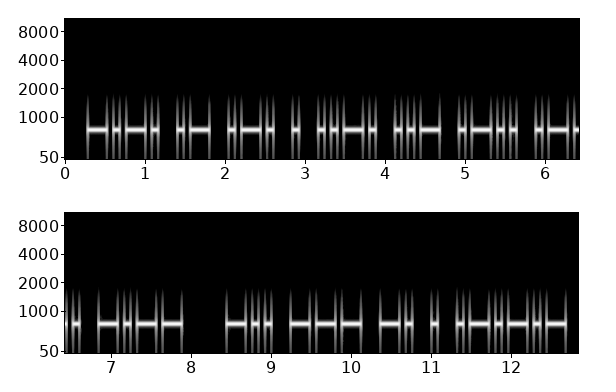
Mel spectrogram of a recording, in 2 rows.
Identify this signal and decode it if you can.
Morse code, heard as a keyed tone, about 15 wpm, 700 Hz. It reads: CAREFULLY DONE.
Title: Sentences from Top 1300 Words 15wpm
